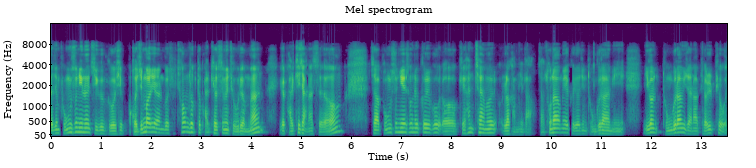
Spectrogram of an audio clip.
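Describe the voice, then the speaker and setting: A man's voice: fairly low pitch, vocal fry, a little mellow. A male teacher giving a classroom lecture on a story, explaining scene by scene and opening many phrases with a filler. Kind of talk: classroom lecture on a literary text. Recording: dull lo-fi recording.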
